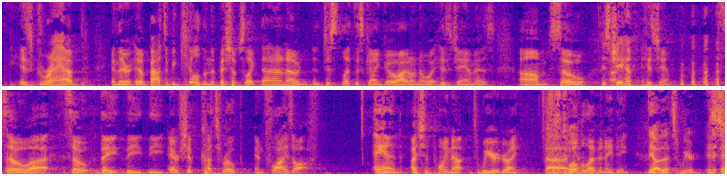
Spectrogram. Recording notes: SYSK Live from SXSW. Ditch the studio and head west -- south by southwest, in fact -- to record a live podcast in Austin, Texas.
